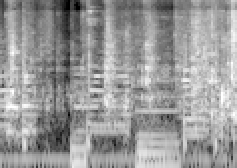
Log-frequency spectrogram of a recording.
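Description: A children's electronic sound toy playing a short tune with a recorded animal call, its low notes repeating in short bursts.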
